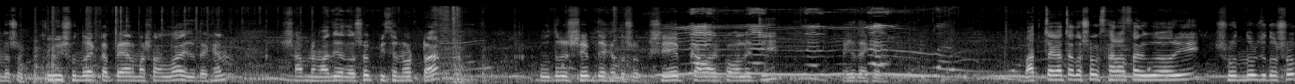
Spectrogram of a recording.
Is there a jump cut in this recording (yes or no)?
no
